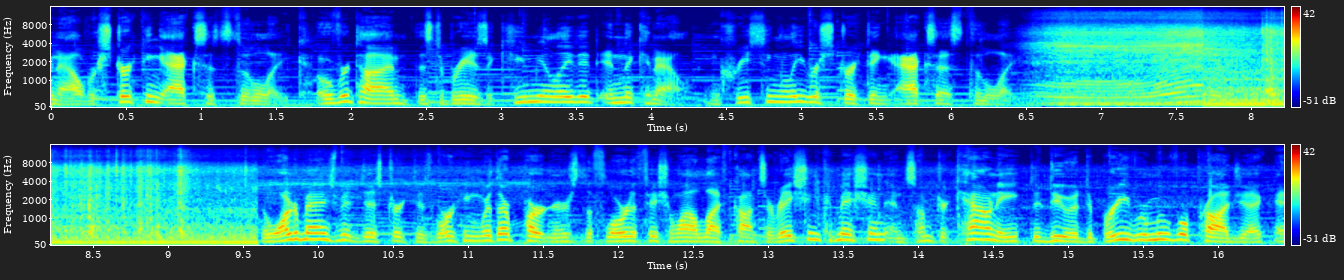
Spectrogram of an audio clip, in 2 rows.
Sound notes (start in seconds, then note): 6.7 chainsaw buzzing; 8.1 tree crashing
